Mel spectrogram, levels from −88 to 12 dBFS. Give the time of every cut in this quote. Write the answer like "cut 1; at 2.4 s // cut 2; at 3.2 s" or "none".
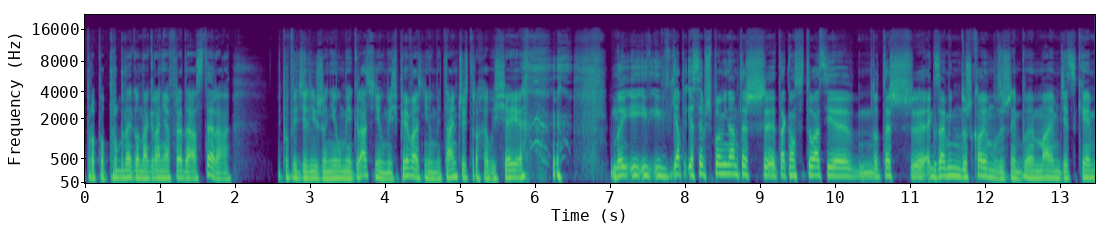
none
